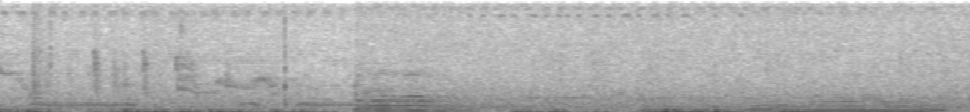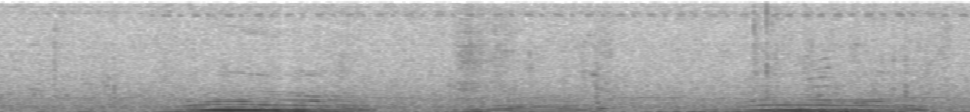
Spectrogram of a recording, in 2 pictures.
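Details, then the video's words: Spotted hyena family in Selous Game Reserve, Tanzania, fighting over the remains of a killed wildebeest; a series of harmonic arched whoops and moaning calls, rising then falling, about every one to two seconds, with a human voice briefly at the start. "hyena on the run with remains of wildebeest (check sound!)"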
